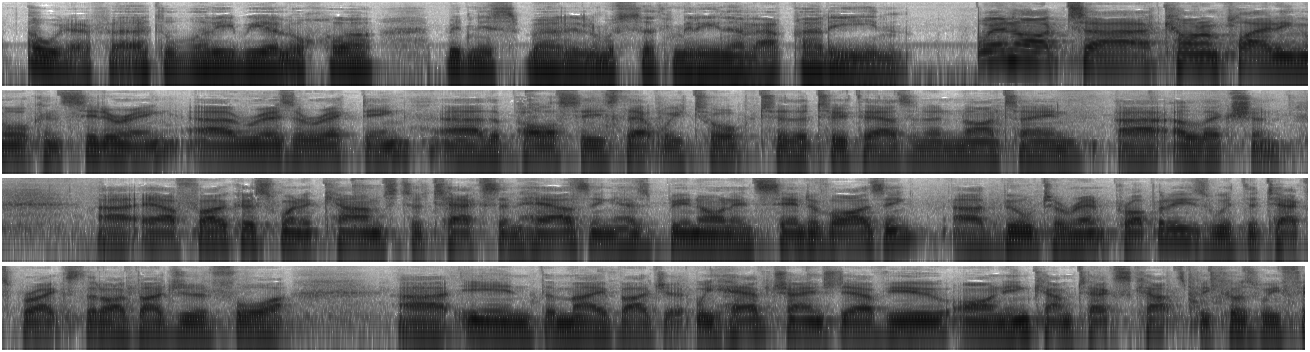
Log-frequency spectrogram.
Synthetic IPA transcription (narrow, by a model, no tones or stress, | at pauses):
ʔawɪlʕɪfa̰ːʔaːt̪ɨðˤːɑɾiːbɪjːalʔʊ̰xɾˤɑbɪnːɪsbalɪlmʊst̪aθmɪɾiːnalʕɑqɑːɾɪjiːn | wɪɹnət̚kʰɑ̃nɾ̃ə̃mpʰl̥eɪɾɪ̃ŋə˞kʰɨ̃nsɪɾə˞ɪ̃ŋɹɛzə˞ɛk̚tɪ̃ŋðɨpʰɑlˠəsizðɨʔwʔitʰɔk̚tʰɨðɨtʰʉθaʊzɨ̃n̩dɨ̃nːãɪ̃ntʰĩnɪ̰lɛkʃɨ̰̃n | ʔa̰ʊə˞foʊkɨswə̃ñɨt̚kʰʌ̃mz̥tʰɨtʰæksɨ̃nɦaʊzɪ̃ŋɨzbɨ̃nə̃nɨ̃nsɛ̃ntɨvaɪzɪ̃ŋbɪlˠd̚tʰɨɹɛ̃npʰɹ̥ɑpə˞ɾizwɨðɨtʰæksb̥ɹeɪksðɨɾaɪbʌd͡ʒɨɾɨd̥fə˞ | ɪ̃nðɨmeɪbʌd͡ʒɨ̰ʔ̚wiɨv̥t͡ʃʰẽɪ̃nd͡ʒdaʊə˞vjʉʔə̃nɪ̃nkʰʌ̃mtʰækskʰʌtsb̥ɨkʰʌzwif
